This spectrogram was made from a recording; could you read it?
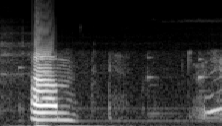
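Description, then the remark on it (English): A phone rings with a single loud, bright electronic burst, then a softer steady tone lingers underneath, fading in and out as other faint sounds follow. “Sorry, phone is ringing.”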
